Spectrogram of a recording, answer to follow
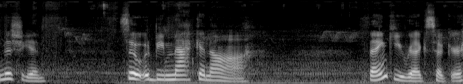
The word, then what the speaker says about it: Mackinac: I like our progressive learning on how to pronounce that word related to the bridge in Michigan. So it would be Mackinac.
